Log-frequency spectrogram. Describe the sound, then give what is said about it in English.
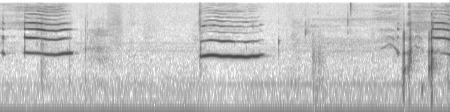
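A person imitates a kitten's meow twice, each a high, thin, sustained mew roughly a second apart, followed by a few brief squeaky chirps, clear over a low steady hum. “I recently put on that I can talk to kittens, because I can herd kittens, but I don't know if I can do it right now.”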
